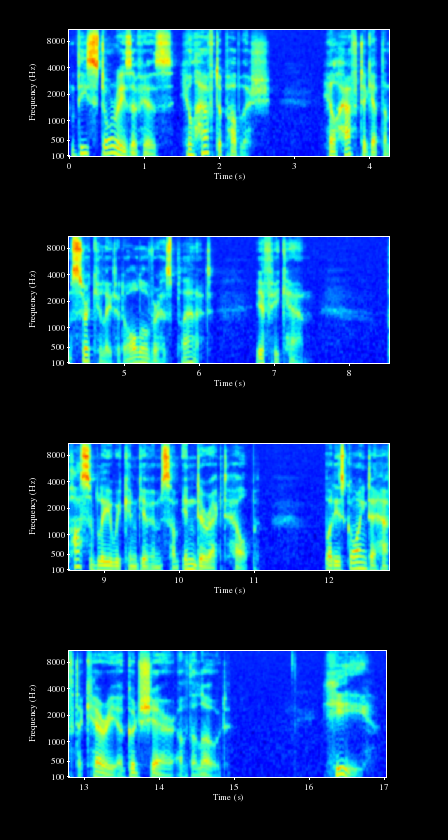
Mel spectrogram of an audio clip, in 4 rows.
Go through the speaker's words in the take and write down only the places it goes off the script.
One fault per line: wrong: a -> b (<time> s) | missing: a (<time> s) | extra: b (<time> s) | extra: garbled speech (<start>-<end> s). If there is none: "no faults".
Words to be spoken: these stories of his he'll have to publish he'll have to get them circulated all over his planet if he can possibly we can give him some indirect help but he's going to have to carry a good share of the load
extra: he (16.2 s)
